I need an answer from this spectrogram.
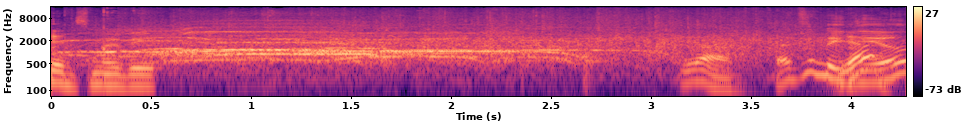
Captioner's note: cheers and applause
